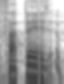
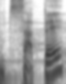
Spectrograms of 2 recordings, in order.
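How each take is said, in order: First: The word begins with a 'th' sound. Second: The word begins with a 'ts' sound. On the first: This is the form in most Savoy dialects. "tse à la place du th" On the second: This is the form in some other dialects. "donc tse à la place du th"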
